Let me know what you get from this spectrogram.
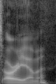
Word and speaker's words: Auriemma: I can never pronounce his last name. – Auriemma. I believe it's Auriemma.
